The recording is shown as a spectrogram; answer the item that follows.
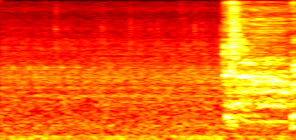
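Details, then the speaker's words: Person driving an ambulance vehicle while getting over an illness: steady low engine rumble, then one short, harsh cough-like burst close to a throat clear; cough. "And as you can tell, the weather is subpar. You can hear me coughing."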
